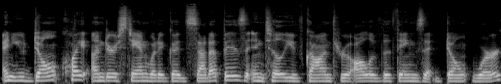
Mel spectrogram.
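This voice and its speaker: With an American accent, a woman speaks in a very deep, low pitch, her loudness very even, her intonation fairly even, and hardly any pauses. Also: moderate pace. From Sacramento, California. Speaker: podcast host. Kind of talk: casual interview.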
